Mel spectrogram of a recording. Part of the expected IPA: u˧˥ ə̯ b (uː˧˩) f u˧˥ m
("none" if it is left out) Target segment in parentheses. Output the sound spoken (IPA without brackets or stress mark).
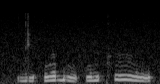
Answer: uː˧˩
